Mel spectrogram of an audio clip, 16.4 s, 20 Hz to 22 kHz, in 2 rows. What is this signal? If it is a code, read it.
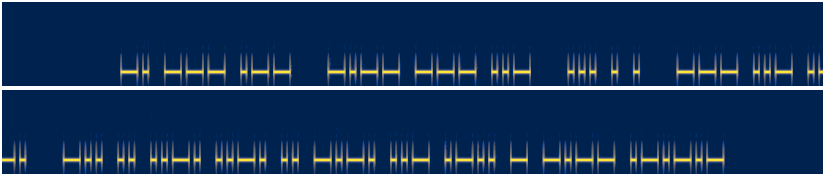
Morse code, heard as a keyed tone, about 22 wpm, 700 Hz. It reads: NOW YOU SEE OUR DIFFICULTY.
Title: Sentences from Top 1500 Words 22wpm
